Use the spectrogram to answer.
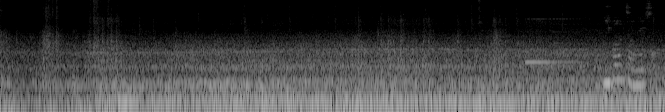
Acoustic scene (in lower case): bus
